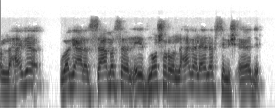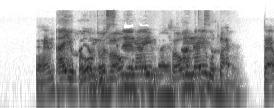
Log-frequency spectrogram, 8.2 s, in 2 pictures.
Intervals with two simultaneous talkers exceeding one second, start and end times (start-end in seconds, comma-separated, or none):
5.0-7.6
